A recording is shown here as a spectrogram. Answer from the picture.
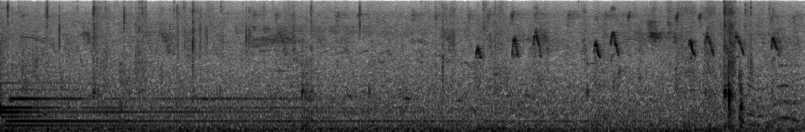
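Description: Faint, nearly silent scene: a chord of steady tones rings out at the start and fades over about four seconds, then short high bird chirps come from about five seconds in, with a light knock near the end.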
